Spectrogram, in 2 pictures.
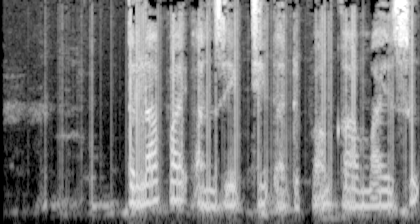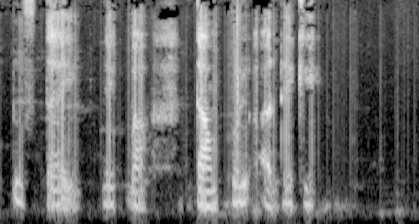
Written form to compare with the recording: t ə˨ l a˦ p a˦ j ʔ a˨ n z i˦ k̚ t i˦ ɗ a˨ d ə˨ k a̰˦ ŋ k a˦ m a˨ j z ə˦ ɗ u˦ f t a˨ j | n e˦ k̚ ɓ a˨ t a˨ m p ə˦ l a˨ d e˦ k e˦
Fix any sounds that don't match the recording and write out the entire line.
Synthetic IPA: t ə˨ l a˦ p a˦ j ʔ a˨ n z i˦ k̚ t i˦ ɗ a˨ d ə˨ p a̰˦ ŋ k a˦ m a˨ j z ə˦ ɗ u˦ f t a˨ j | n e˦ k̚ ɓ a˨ t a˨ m p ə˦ l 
